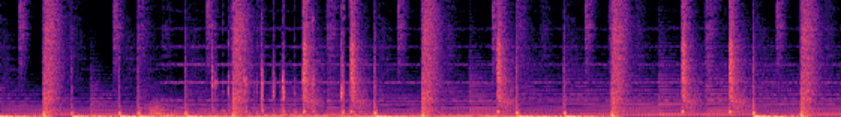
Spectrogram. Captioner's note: upbeat music; keyboard clicking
